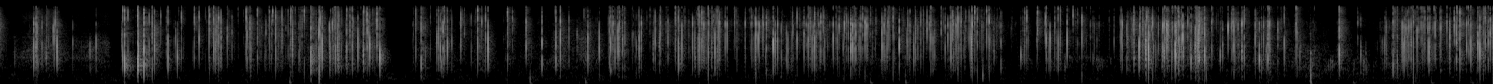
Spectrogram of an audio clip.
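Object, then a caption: Soft fabric toy with plastic crinkle film inside. A yellow sun-shaped plush fabric crinkle toy with crinkle film inside is squeezed and rubbed with fingertips. It makes dense, continuous crinkling and crackling that is bright and high with almost no low end, broken by brief pauses near 1 and 4 seconds.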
